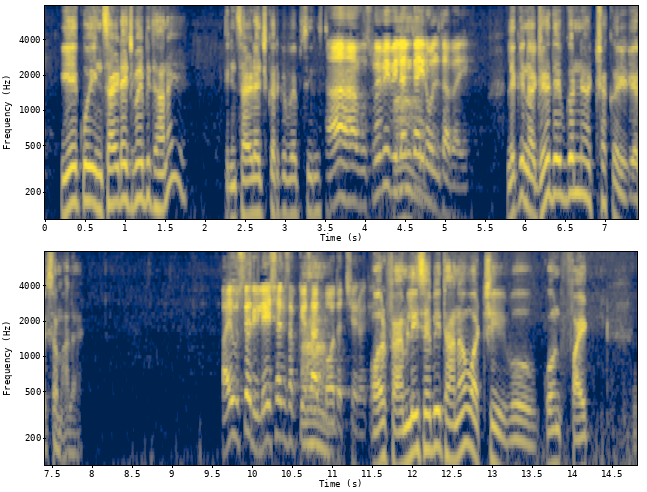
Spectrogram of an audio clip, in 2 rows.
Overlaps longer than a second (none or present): none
